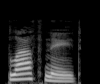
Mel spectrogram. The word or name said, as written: blathnaid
